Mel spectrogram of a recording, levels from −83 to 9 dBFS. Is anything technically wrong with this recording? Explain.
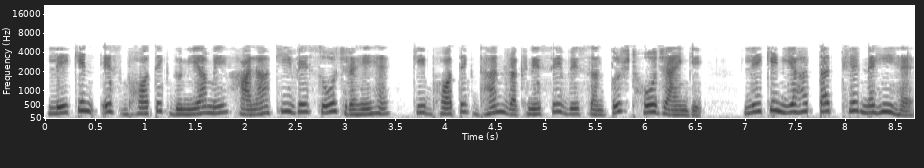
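Yes. The speech carries heavy damage throughout that sounds like AAC compression, and two brief pre-echo smears occur.

Throughout the clip the audio is dull, with nothing above about 5.4 kHz, and it has a warbly, smeared texture on sustained sounds and sibilants. The likely cause is AAC-LC coding at a very low rate, which fits roughly 16 kbps. At that rate the encoder lowers its cut-off and spends too few bits on each band, so detail collapses into a fizzy wash. A simple low-pass filter would also remove the top, but it would not make the remaining band warble.

Pre-echo appears from 4.72 to 4.77 s, just before "से वे", and again from 5.85 to 5.88 s, after "से वे" and before "हो जाएंगे लेकिन यह". Each is a short hiss about 46 ms and 29 ms long that runs ahead of the attack. The transform block spreads the quantisation noise sized for the loud onset back into the quiet moment before it, so the attack arrives softened. 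A click or dropout would sit on the attack instead of leading into it.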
